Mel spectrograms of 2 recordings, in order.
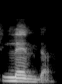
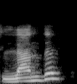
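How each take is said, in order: First: Länder said "LEN-da"; Länder with E in the first syllable; with umlaut. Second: Lander with an open "ah"; without umlaut. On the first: Teacher gives the German form, E sound in Länder. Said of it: "sino que decimos Länder". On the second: Teacher shows what not to say, open A in Lander. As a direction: Lander with plain A in the first syllable. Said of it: "no decimos Lander". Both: Shown as a demonstration.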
